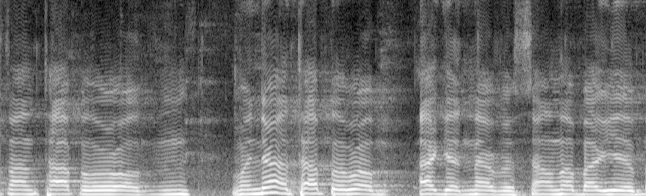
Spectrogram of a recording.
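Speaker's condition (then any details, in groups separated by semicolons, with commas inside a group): ALS; onset left hand and arm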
